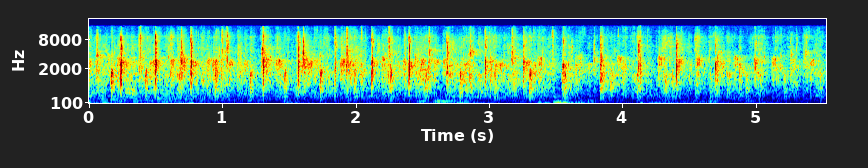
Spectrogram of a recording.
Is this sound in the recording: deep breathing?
no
